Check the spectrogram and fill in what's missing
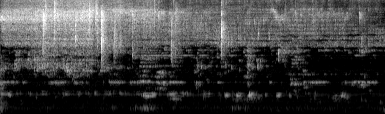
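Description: Water released from a valve on an RO water filter system to drop its pressure runs as a faint, steady hiss and trickle with small splashing spatters, fading slightly over several seconds.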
